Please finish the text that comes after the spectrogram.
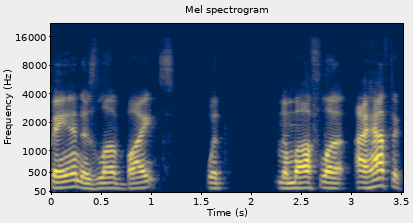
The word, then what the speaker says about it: Nemophila: If you Google the word Nemophila, the pronunciation is exactly how I say it, the English version. If you hit a foreign language, it'll tell you a different way.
